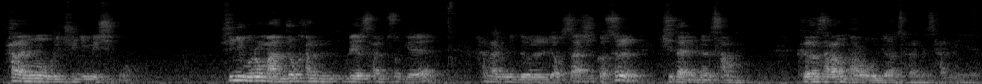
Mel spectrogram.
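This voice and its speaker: A man's voice: medium pitch, brisk, a little mellow. Male pastor preaching in an echoey sanctuary. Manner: interactive preaching, quizzing the congregation, acting out worldly reactions. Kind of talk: sermon. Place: church sanctuary. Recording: very echoey hall, voice from far off, faint noise.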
